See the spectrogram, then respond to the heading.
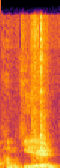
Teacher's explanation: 된 소리 되기의 환경이 아님에도 불구하고 된 소리로 발음이 된단 말이야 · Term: 사이 소리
